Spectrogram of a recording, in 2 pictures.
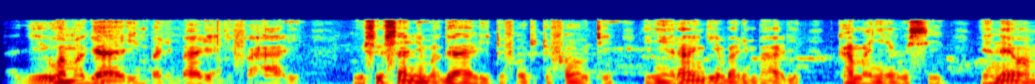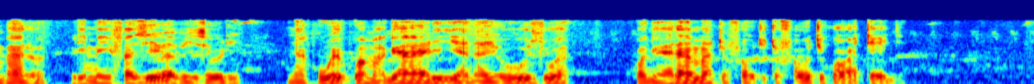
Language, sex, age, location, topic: Swahili, male, 25-35, Dar es Salaam, finance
